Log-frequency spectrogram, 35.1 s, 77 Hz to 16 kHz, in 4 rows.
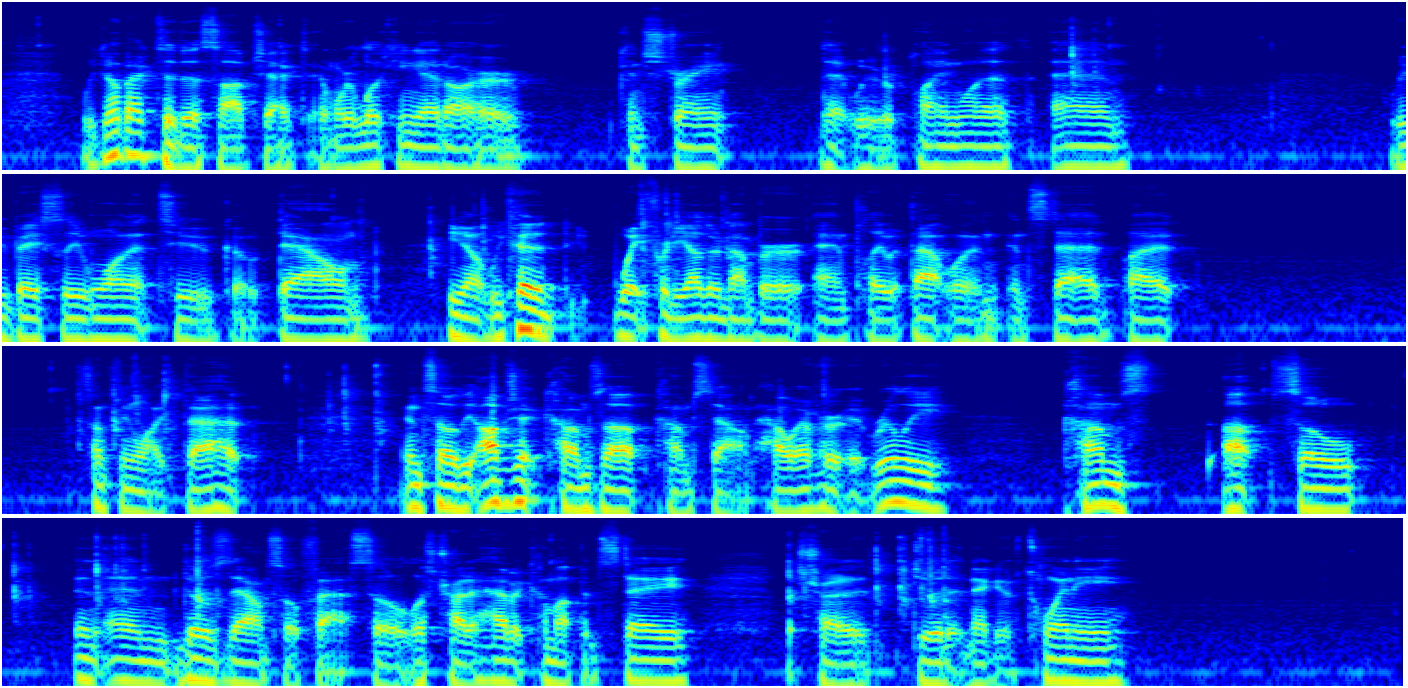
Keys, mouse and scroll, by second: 0.1 click, 2.3 click, 3.4-4.1 scroll down 1, 4.1-4.6 scroll down 2, 5.1-5.8 scroll down 3, 5.8 click, 7.2 shift+click, 13.8 shift+click, 19.7 a, 25.4 click, 26.4 KP_Subtract, 26.9 KP_4, 27.1 KP_0, 27.6 KP_Enter, 29.7 click, 31.2 KP_Subtract, 31.8 KP_2, 31.9 KP_0, 32.1 KP_Enter.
